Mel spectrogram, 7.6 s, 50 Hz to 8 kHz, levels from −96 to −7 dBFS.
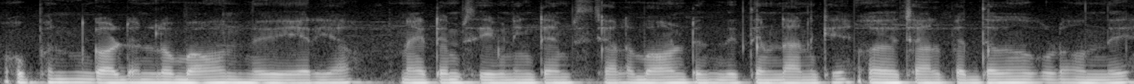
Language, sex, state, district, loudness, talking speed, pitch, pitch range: Telugu, male, Andhra Pradesh, Anantapur, -23 LUFS, 150 wpm, 105 Hz, 100-110 Hz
